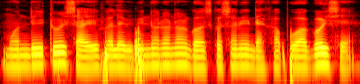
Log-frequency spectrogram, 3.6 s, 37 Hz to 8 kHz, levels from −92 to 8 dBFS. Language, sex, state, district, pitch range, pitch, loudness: Assamese, male, Assam, Sonitpur, 110-125 Hz, 115 Hz, -18 LUFS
